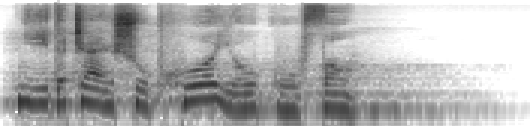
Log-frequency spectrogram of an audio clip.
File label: Female Ghost Well Played, zh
